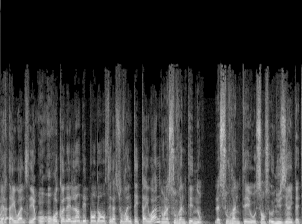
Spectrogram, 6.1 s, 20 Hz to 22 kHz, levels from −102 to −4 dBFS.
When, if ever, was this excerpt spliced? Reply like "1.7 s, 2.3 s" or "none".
none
